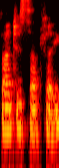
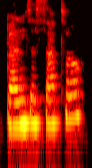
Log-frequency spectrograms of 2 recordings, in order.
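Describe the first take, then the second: First: The name begins with a 'vajra' sound. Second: The name begins with a 'benza' sound. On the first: This is the form many places use. "a lot of places use Vajrasattva" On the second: This is the form the speaker learned first. "I was taught Banza Sato"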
